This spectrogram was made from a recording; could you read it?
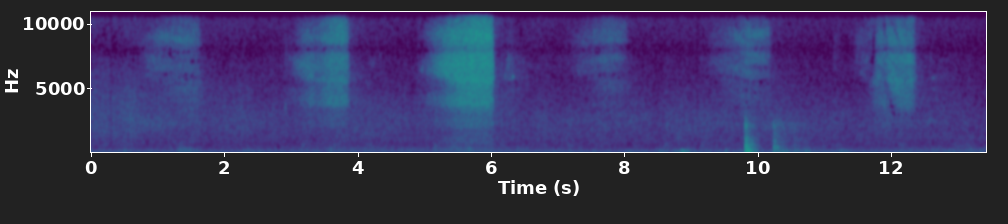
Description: Cat snoring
